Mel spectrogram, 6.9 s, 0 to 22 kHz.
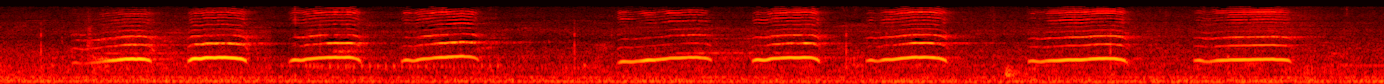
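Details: Baby monkey crying out in a steady series of nine clear, arched whistle-like cries, each rising then falling, with bright overtones, spaced roughly every 0.7 seconds over a low background hum.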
